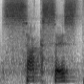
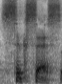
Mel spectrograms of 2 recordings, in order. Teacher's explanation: Orada schwa sesi var. Suck kelimesine, yalamak kelimesindeki olduğu gibi a sesi yok.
